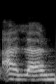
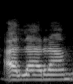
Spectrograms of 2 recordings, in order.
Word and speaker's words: alarm: खूप सारे जण ह्याला म्हणतात अलाराम. How many of you pronounced it as a alarm? It is not alarm. Ram. It is not alarm. It is called as alarm. Alarm. R आणि यम एकत्र. Alarm. असं ट्राय करा.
